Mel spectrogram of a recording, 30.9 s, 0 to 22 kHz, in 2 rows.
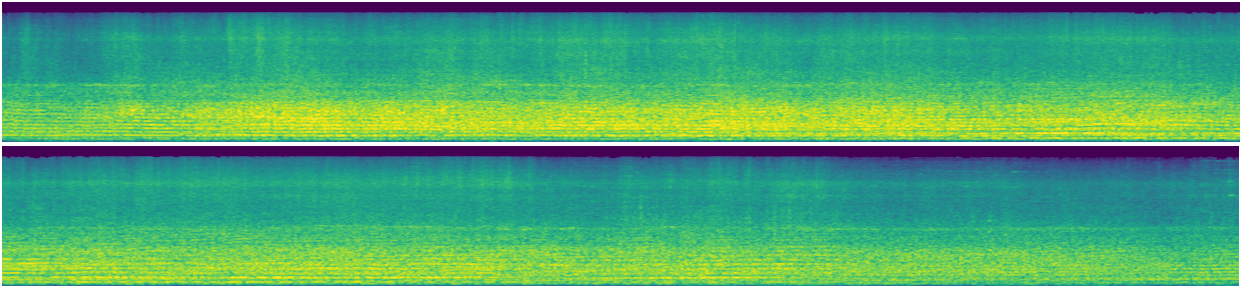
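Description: A pack of Rotax Micro Max 125 cc two-stroke kart engines racing past at full throttle, many engines droning at once at slightly different pitches. It is loudest a few seconds in and fades slowly as the pack draws away.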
